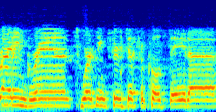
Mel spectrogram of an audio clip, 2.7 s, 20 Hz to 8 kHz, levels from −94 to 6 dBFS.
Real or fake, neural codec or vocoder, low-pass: fake; codec, 16 kHz, 16 kbps, FreqCodec, larger model; 7.2 kHz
